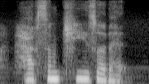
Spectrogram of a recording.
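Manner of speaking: soft, hushed whispered aside. Voicing a character quietly advising another at the table: whispering. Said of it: "Queenie would whisper to Sonder".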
